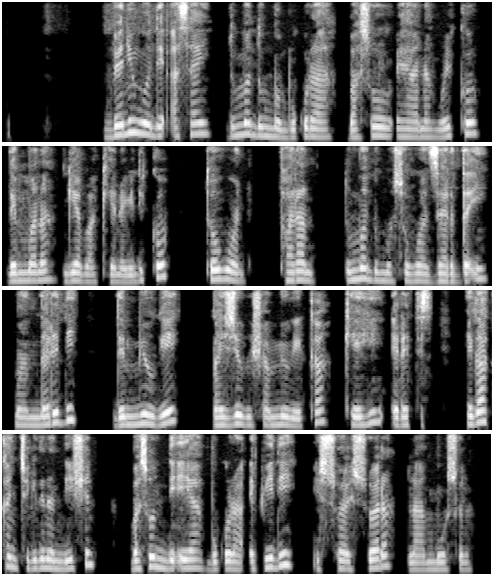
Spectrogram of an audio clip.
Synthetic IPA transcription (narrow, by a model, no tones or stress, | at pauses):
bɛnɪwɔd̪ɛʔɐsɐjd̪ʊmːɐd̪ʊmːɐbʊkʼʊɾaːbɐsoːɛhanɐwɔjkːɔd̪ɛmːɐnɐɡɪjabaːkːɪjɐnɐɡɪd̪ɪkːɔ | t̪oːhʊwan | pʰɐɾɐn | d̪̥ʊmːɐd̪ʊmːɐsɔhʊwaːzɐɾd̪ɐʔɪmɐnd̪ɐɾɪd̪ɪ | d̪ɛmːɪjo̞ːɡeː | bɐjzːɪjo̞ːɡeːʃɐmːɪjoːɡe̞ːkːɐkʰe̞ːɦɪɛɾɛt̪ːɪs | hɛɡaːkɐnt͡ʃːɛɡɪd̪ɛnɐnd̪iːʃɪn | bɐsɔnd̪ɛʔɪjabʊkʼʊɾaːʔɛpiːd̪ɪ | ʔɪsːʊwaːɪsːʊwaːɾɐlaːmːo̞ːsɔnɐ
